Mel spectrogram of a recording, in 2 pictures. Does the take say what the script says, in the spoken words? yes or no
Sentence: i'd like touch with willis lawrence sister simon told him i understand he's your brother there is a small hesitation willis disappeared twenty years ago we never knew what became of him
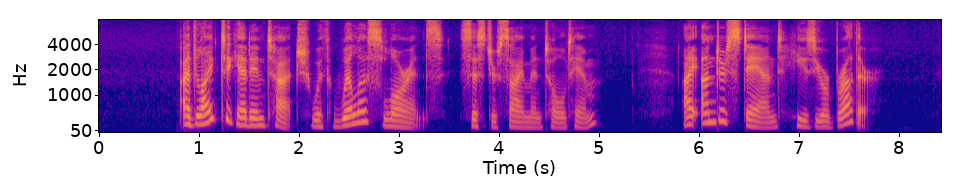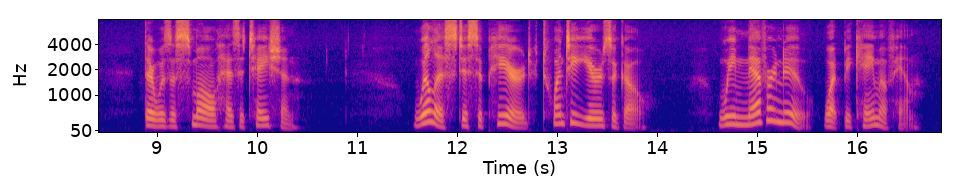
no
